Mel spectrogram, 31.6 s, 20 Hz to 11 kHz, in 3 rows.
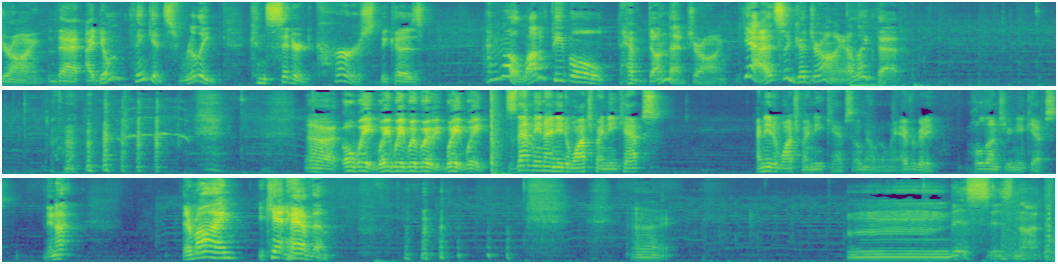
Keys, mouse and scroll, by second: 10.3 click, 12.1 ctrl+z, 12.9 click, 14.5 ctrl+z, 26.2-30.3 drag, 30.9 right click.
